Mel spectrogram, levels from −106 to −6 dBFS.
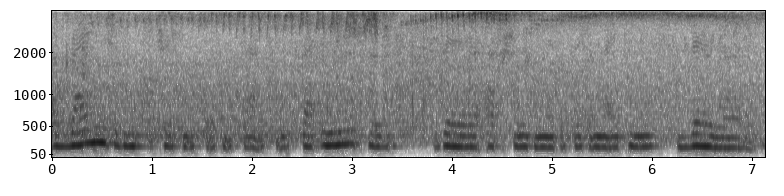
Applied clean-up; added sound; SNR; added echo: none; Bird vocalization, bird call, bird song; 6 dB; reverberation time 0.5 s.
